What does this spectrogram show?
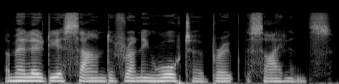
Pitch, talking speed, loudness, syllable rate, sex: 150 Hz, 160 wpm, -18 LUFS, 4.9 syllables/s, female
